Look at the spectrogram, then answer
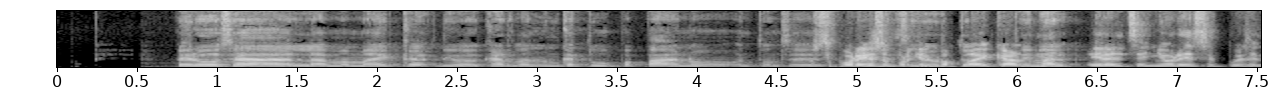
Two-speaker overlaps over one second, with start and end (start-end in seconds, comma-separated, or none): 4.7-6.4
